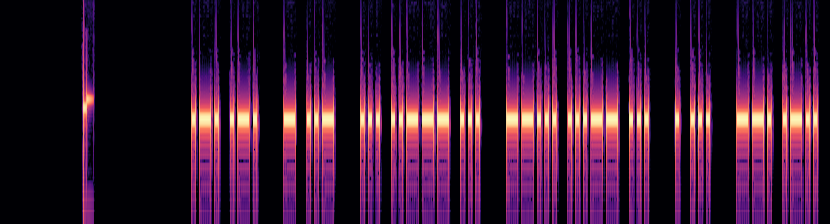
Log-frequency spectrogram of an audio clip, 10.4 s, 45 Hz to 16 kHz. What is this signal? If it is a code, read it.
Morse code, heard as a keyed tone, about 25 wpm, 700 Hz. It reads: RR TU S2S 73S ES GL
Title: SOTA QSO Practice 25wpm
